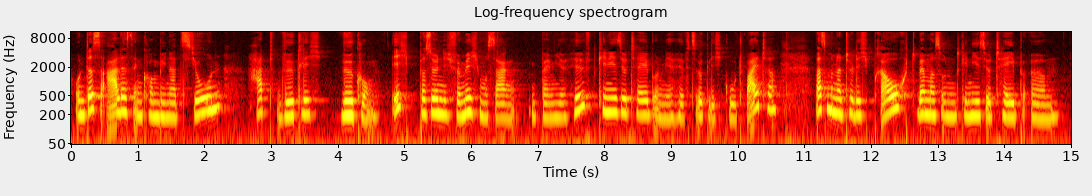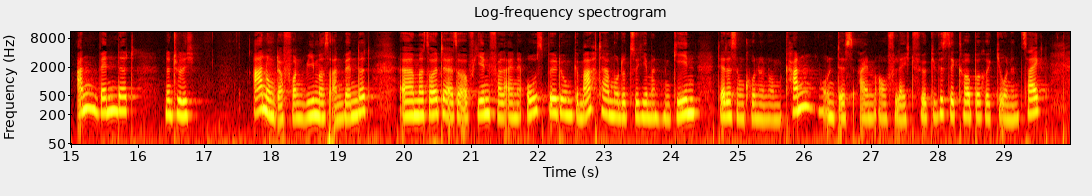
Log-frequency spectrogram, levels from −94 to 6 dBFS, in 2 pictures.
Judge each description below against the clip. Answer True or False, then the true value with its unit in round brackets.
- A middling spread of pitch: True (3.7 semitones)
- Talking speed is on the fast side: False (145 wpm)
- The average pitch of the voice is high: True (195 Hz)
